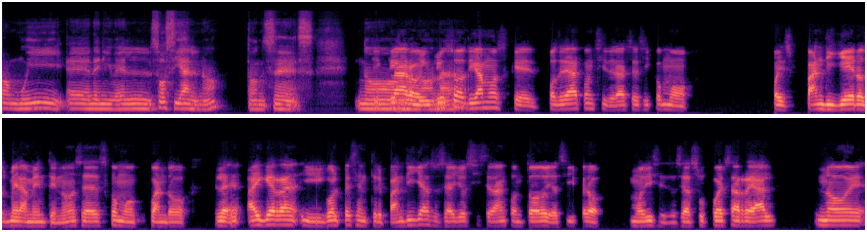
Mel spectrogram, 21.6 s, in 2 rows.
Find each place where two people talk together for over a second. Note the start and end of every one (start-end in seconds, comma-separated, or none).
4.6-6.0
